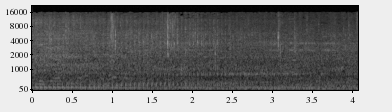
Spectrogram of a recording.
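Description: A motor vehicle engine running steadily, a low, even hum with rapid pulsing.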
